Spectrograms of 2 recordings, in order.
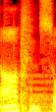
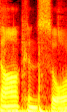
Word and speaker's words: Arkansas: investigating to do the pronunciations of Kansas and Arkansas are not at all similar I'm so I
